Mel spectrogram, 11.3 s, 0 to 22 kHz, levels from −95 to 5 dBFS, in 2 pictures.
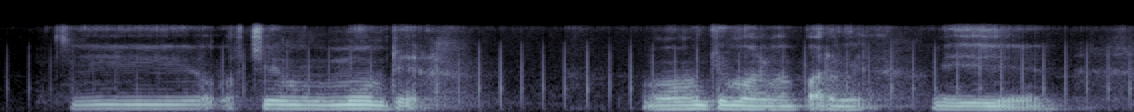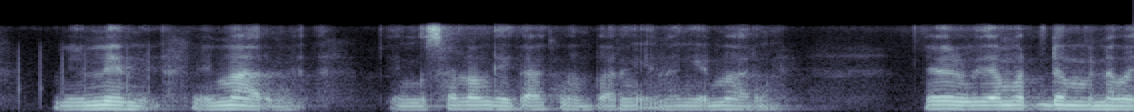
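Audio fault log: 0.04–6.53 s, train of clicks: a steady ticking runs over the speech and through its pauses, about 9.3 clicks per second at an even spacing, roughly seventy in all, each sharp pop reaching about the level of the speech itself. Because every click has much the same shape and the pace never wavers, this is likely an external pulse source, such as interference from nearby equipment or a faulty connection or power supply, injecting into the signal.
1.02 s, microphone volume stepped up: the speech and the background noise behind it jump louder together in a single step of about 8 dB. Both rise by the same amount because the call software judged the microphone too quiet and raised the device's input gain at once, scaling everything the microphone picked up.
2.04 s, microphone volume stepped up: a second abrupt lift follows about a second later, this time about 5 dB, again carrying speech and background up together. 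The software evidently still found the input too low after the first adjustment and raised the device gain once more in a single step rather than ramping it smoothly, so the jump is heard as a sudden shift in loudness.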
